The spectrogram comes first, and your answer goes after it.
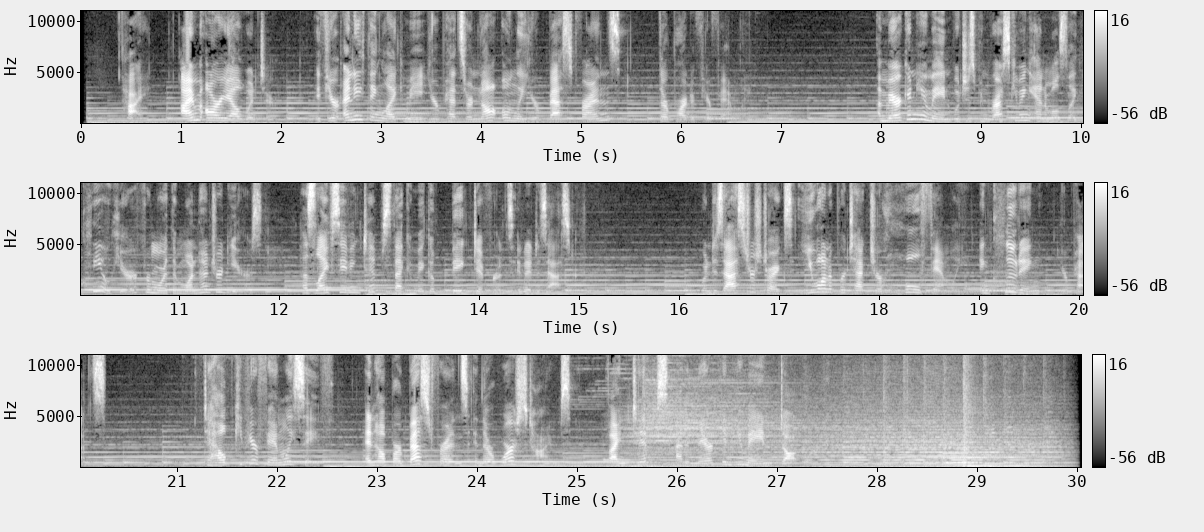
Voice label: PSA

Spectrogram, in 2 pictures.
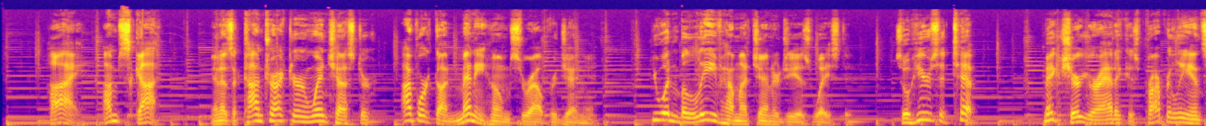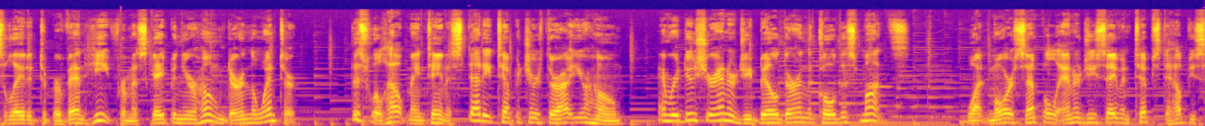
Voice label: Radio; Shenandoah Winchester

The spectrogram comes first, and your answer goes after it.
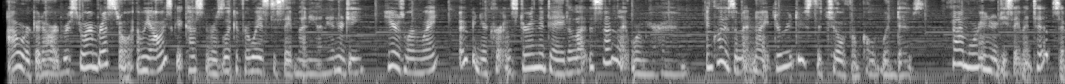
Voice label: Radio; Southwest VA Bristol

